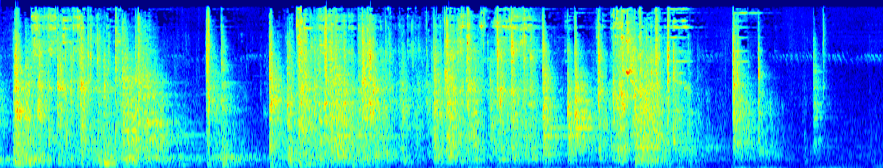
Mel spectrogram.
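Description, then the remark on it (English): A pickup truck's tailgate is unhooked in a graveyard with a run of loud metallic clanks, rattles and ratcheting clicks, several sharp bursts spread over a few seconds with no talking. “Bud unhooks the tailgate of his truck and looks down at her.”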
